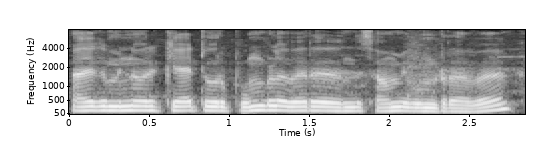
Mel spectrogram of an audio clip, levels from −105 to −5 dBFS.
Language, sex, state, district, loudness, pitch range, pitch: Tamil, male, Tamil Nadu, Kanyakumari, -12 LUFS, 135-150 Hz, 145 Hz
